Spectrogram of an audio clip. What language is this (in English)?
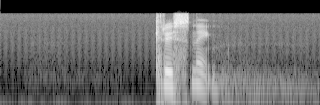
Swedish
